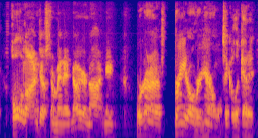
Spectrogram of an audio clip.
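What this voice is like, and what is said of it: Imitates another person's voice. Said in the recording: “That was my best John Reed impression.”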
